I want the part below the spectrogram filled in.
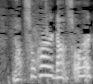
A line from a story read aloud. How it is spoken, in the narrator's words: cried Cecily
